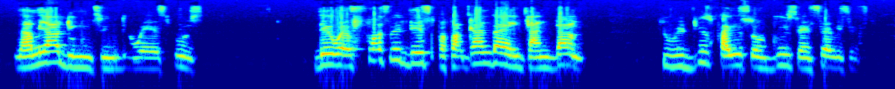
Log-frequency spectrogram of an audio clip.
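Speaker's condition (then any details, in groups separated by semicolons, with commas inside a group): No condition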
